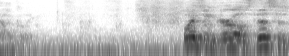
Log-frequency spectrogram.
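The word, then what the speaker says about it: ugli: Jamaicans pronounce the name oogly, but we'll call it ugly.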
